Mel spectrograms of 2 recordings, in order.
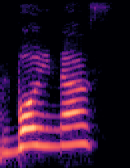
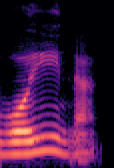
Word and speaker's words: boina: Ya en la boinas no lleva tile, ¿no? A pesar de que nosotros lo pronunciamos como boína, ¿no es cierto? Boina, pero no debe de tilarse una gorra. Y la pronunciación es boina.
